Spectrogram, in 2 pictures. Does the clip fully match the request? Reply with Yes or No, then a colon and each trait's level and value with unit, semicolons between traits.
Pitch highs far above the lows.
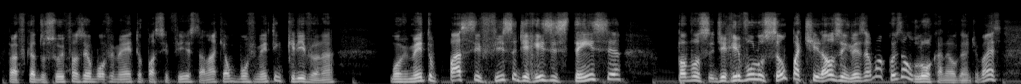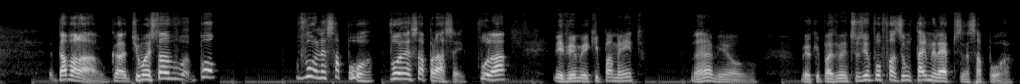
Yes: wide, 9.0 semitones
